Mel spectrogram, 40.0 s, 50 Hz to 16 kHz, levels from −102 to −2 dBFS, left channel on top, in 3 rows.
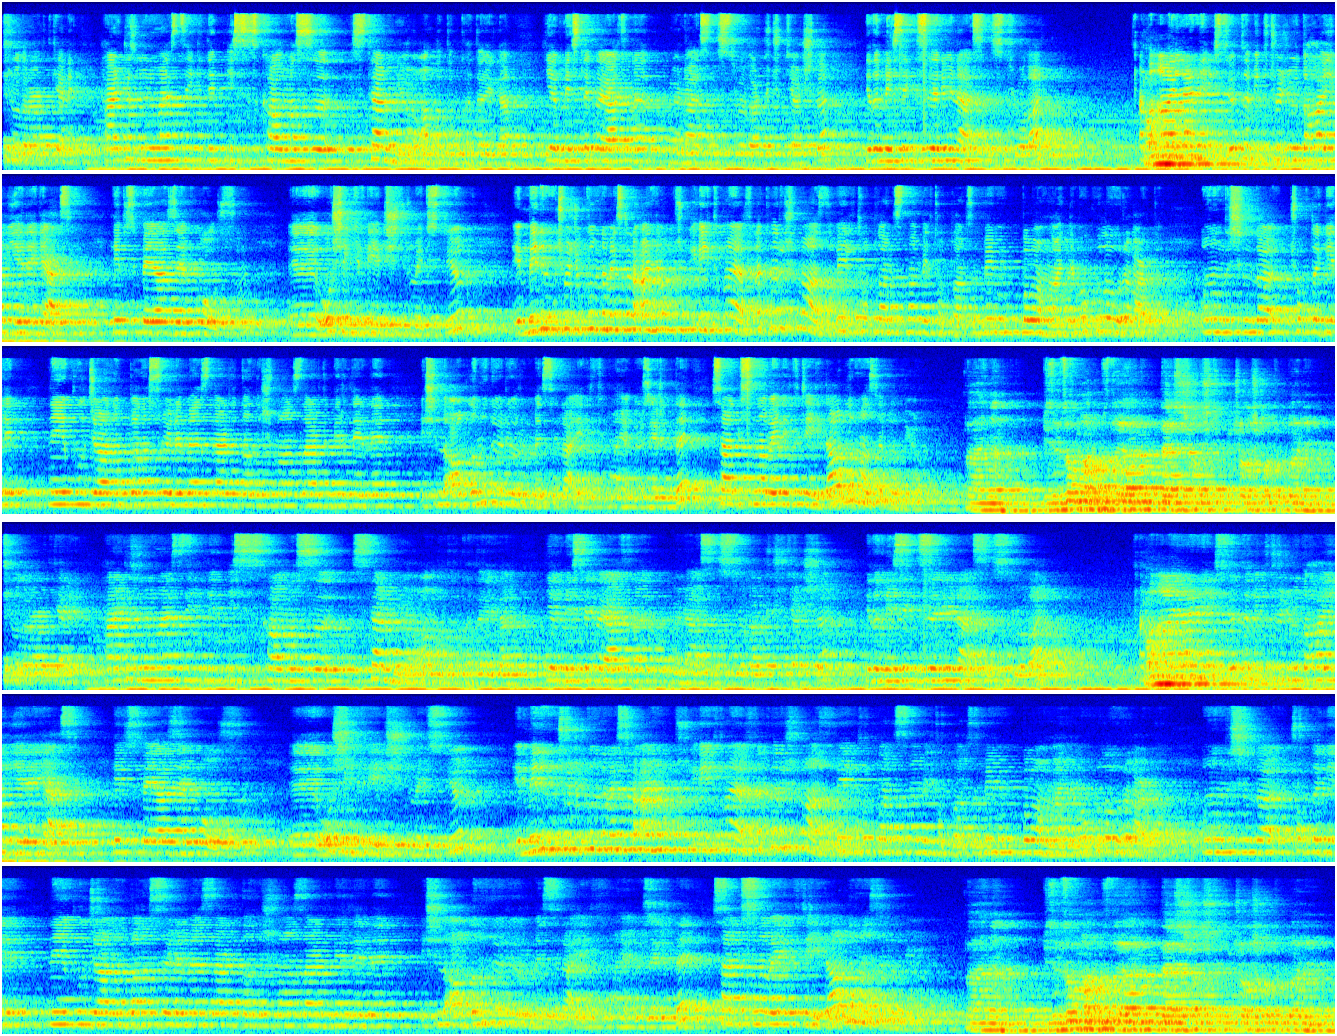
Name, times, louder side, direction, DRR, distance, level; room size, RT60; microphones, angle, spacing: voice 1, 0.0-5.2 5.4-10.5 11.4-15.8 16.2-25.0 25.3-26.9 27.1-30.5 30.8-35.9, left 2 dB, 70° left, -1 dB, 2.2 m, -31 dB
sound 1, 0.8-13.3, right 1 dB, 25° right, 1.7 m, -33 dB
voice 2, 36.3-36.7 37.1-39.8, left 1 dB, 30° left, -5 dB, 3.3 m, -22 dB
22.0 x 10.0 x 3.0 m, 2.8 s
head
